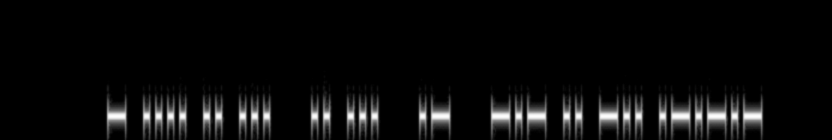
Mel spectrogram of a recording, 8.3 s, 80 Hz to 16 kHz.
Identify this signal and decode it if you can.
Morse code, heard as a keyed tone, about 20 wpm, 700 Hz. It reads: THIS IS A KID.
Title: Sentences from Top 1600 Words 20wpm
